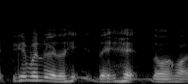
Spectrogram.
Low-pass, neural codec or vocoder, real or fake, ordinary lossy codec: 5.4 kHz; none; real; none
